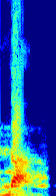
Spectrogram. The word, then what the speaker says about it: the: যদি টি এইচই এর পরের শব্দের প্রথম বর্ণটি কনসোনেন্ট সাউন্ড হয় তাহলে শব্দটির উচ্চারণ হবে দা কি উচ্চারণ হবে?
